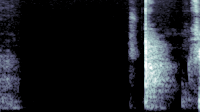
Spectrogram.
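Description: Mostly near silence, broken about one and a half seconds in by a short, sharp knock.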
